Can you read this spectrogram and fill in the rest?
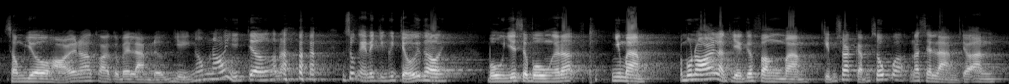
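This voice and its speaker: A man hosting a casual livestream podcast, talking in an animated, ranting way to his viewers. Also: on the high side, fast. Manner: animated, ranting, mocks others in put-on voices. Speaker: podcast host. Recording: echoey room with long reverb.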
